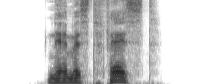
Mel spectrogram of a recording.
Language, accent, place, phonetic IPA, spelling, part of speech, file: German, Germany, Berlin, [ˌnɛːməst ˈfɛst], nähmest fest, verb, De-nähmest fest.ogg
- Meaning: second-person singular subjunctive II of festnehmen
